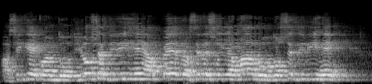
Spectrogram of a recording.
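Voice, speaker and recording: A man with a high voice preaches with passion, piling up his points in repeated lists. His voice rings through a very echoey church, and he sounds some distance from the microphone. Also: little pitch movement, fairly quick, a bit bright. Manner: impassioned, builds repeated lists. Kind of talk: sermon. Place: church sanctuary. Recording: very echoey church, far from mic.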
